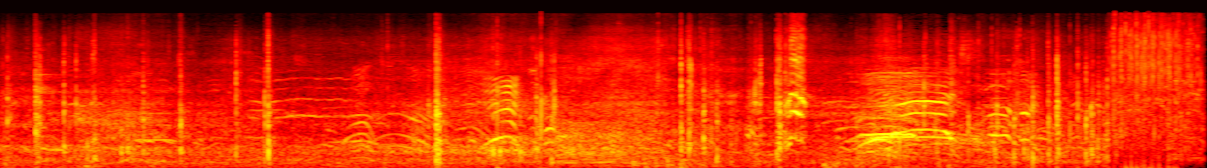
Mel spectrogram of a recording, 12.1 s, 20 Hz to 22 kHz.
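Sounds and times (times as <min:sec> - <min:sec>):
skateboard clacking on concrete: 0:00.0 - 0:03.0, 0:03.8 - 0:12.0
skateboard wheels rolling on concrete: 0:00.0 - 0:12.0
people calling out: 0:07.8 - 0:10.8.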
